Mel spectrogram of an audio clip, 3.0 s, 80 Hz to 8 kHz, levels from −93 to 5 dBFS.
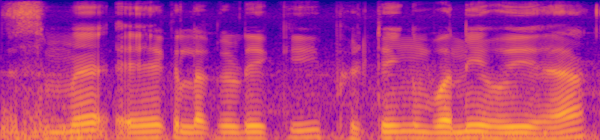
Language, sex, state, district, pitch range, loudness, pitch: Hindi, male, Uttar Pradesh, Saharanpur, 125-135 Hz, -18 LUFS, 130 Hz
